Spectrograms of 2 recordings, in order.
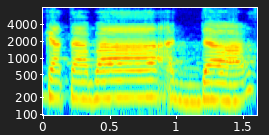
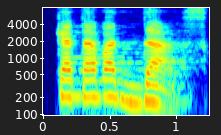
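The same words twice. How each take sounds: First: The final vowel of kataba is held long. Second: The final vowel of kataba is cut short. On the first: The speaker calls it wrong. "No voy a decir" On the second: The speaker calls it right. "como si esta alif desapareciera y simplemente quedara la fatha"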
